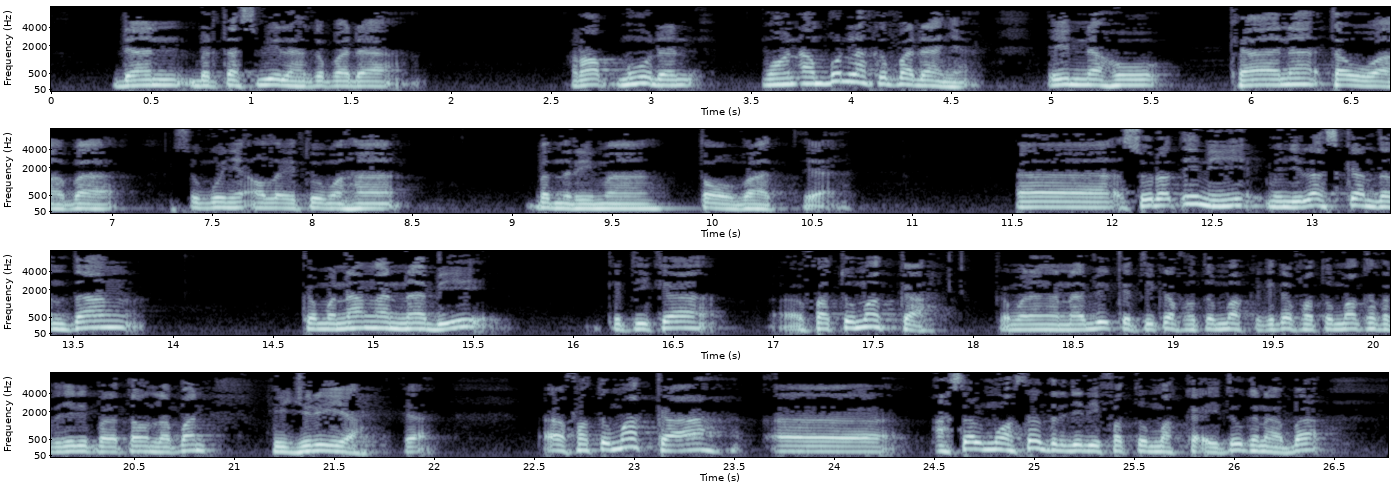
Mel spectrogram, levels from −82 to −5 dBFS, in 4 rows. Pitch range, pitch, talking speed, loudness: 125-160 Hz, 145 Hz, 120 wpm, -22 LUFS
